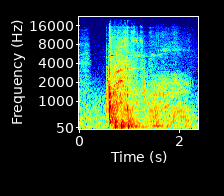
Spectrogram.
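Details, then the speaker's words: Restored 2003 Honda TRX 90 ATV after new carburetor fuel needle, started on choke: sharp catch then smooth, even idle; normal cold start. "take it off the choke this little thing hers baby sounds pretty good"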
